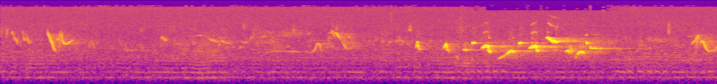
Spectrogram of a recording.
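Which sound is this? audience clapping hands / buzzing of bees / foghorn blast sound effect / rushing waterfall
buzzing of bees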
